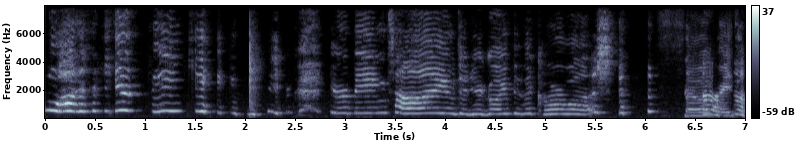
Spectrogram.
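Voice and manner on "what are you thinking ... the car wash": high-pitched shouting. Recapping a TV show, speaker reenacts everyone screaming at the TV. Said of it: "we're all screaming at the TV going".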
